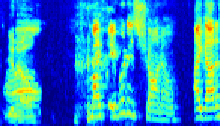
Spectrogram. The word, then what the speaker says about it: Shawano: at Miss America is I was like somebody pronounced this and Shawano and I'm like Let It Roll Just shano that's it give him something like economowoc and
